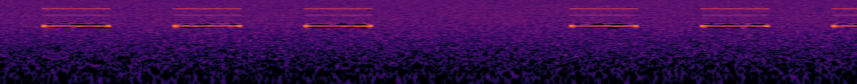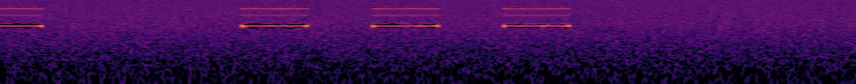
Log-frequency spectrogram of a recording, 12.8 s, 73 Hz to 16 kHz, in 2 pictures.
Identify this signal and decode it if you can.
Alarm pattern, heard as an alarm's beeps, played three times, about 3000 Hz. Temporal three. Smoke or fire, evacuate.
